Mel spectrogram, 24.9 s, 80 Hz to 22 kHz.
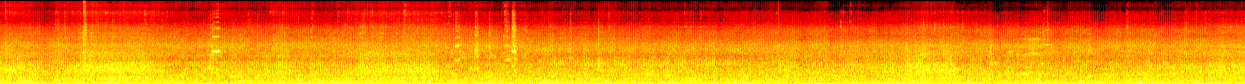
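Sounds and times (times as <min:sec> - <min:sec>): diesel engine running: 0:00.0 - 0:24.9.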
